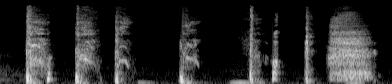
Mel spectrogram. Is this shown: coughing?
yes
